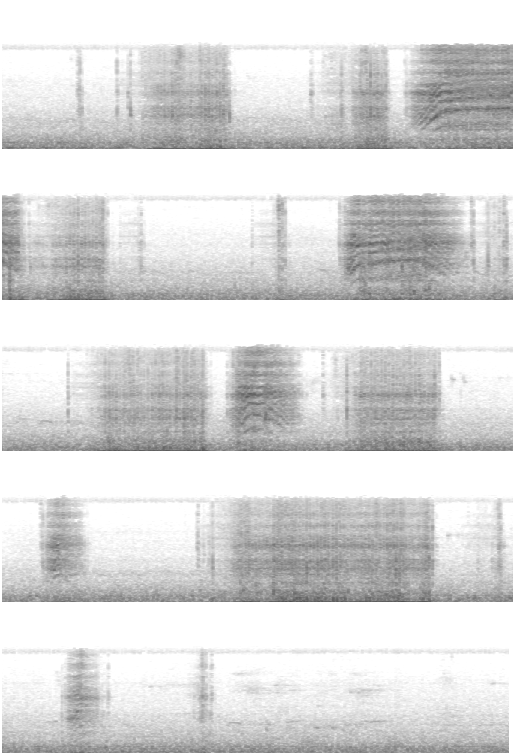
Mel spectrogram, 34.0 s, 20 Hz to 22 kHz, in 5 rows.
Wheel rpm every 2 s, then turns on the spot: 0, 10, 30, 80, 0, 30, 40, 10, 30, 20, 0, 10, 40, 10, 0, 0, 0.
2-4 14-16 18-20 22-26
